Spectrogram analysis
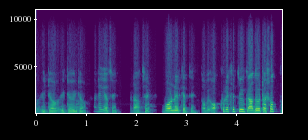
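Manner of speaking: ordinary talk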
